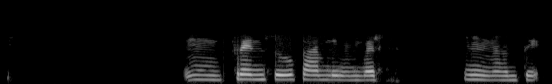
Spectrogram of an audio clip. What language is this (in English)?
Telugu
